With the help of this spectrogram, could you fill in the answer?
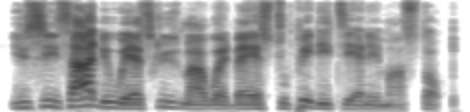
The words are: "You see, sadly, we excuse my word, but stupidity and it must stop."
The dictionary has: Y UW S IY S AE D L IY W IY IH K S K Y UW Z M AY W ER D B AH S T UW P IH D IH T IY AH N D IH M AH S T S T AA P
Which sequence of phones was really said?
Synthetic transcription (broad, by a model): Y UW S IY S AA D IY W IY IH K S K Y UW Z M AY W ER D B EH S T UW P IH D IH T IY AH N IH M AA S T S T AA P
